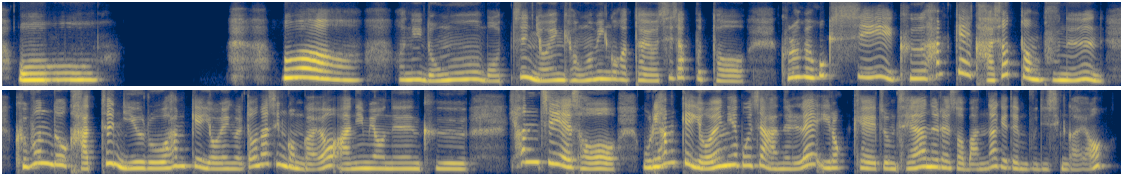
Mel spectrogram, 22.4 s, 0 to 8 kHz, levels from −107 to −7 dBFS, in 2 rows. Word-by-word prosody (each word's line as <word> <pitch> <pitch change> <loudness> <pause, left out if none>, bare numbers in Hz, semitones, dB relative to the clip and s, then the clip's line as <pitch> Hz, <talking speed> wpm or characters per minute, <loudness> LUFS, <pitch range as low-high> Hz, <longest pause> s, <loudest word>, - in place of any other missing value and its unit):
오. 235 0 +5 1.9
우와. 275 -8 +6 0.3
아니 235 0 0
너무 230 +4 0
멋진 205 - -1
여행 215 +2 -1
경험인 225 +4 -1
것 255 - -5
같아요 225 -3 -5
시작부터. 255 -10 -8 0.3
그러면 325 +1 +1
혹시 340 - -3
그 280 -1 -2
함께 435 - -3
가셨던 290 - 0
분은 225 -2 0 0.3
그분도 350 +3 0
같은 255 - +1
이유로 220 0 +1
함께 295 0 -1
여행을 200 -1 -5
떠나신 345 - -1
건가요? 215 - -1
아니면은 205 0 -2
그 200 -2 -5 0.4
현지에서 270 - +1 0.3
"우리 250 +2 +4
함께 390 -5 +1
여행해 285 +11 +4
보지 320 -1 -3
않을래?" 200 - -2
이렇게 230 - -4
좀 205 0 -6
제안을 260 +6 +2
해서 225 -4 -4
만나게 195 +9 -6
된 205 -5 -8
분이신가요? 190 - -9
235 Hz, 250 characters per minute, -22 LUFS, 205-305 Hz, 1.9 s, 우와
